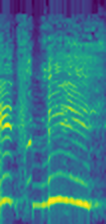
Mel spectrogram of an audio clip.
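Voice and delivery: mock very high scream with "me" drawn out. Retelling how she screamed at a man from her hospital room: imitating her own scream. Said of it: "But I was screaming".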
